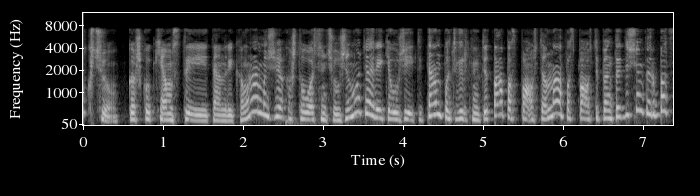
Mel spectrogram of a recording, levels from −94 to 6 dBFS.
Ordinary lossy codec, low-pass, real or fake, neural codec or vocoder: MP3, 64 kbps; 7.2 kHz; real; none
